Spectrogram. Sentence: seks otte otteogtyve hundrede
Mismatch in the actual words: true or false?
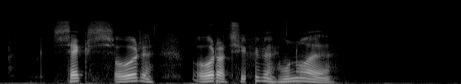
false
